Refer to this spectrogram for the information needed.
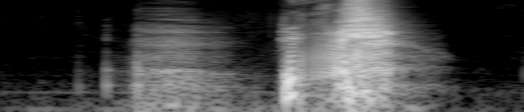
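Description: A single sneeze from an adult man: a short indrawn breath, then a sharp explosive burst of air through the nose and mouth.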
